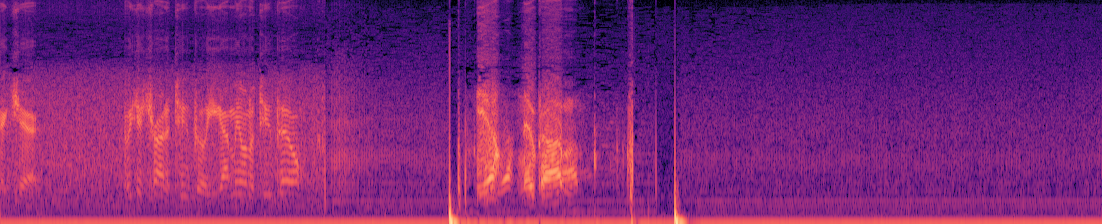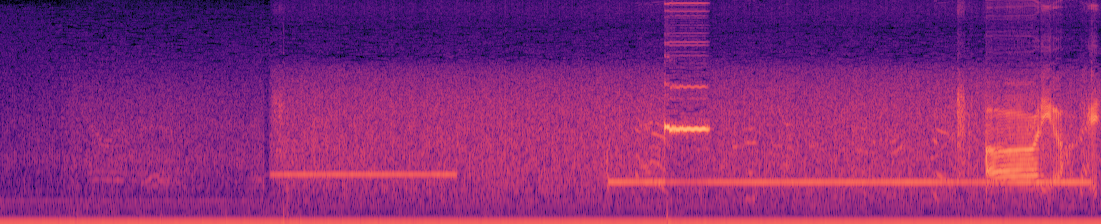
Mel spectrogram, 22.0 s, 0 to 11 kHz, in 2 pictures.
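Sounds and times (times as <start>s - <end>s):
radio static hiss: 0.0s - 22.0s
lower whistle: 17.1s - 18.4s
short loud beep: 17.1s - 18.4s
thin steady whistle tone: 17.1s - 22.0s.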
